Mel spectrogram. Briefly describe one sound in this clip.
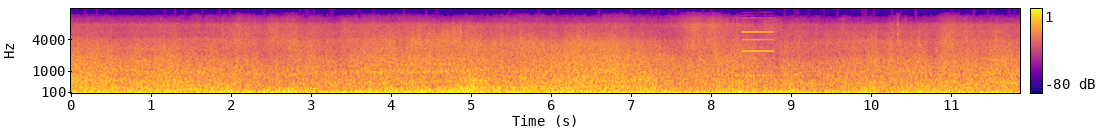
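Wind buffets loudly outdoors, rushing steadily throughout.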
